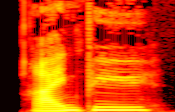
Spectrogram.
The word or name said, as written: regnbyge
